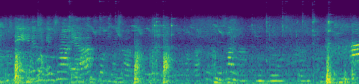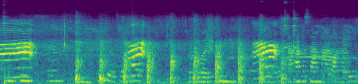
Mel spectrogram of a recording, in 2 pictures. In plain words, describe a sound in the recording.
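A young child talks in a high voice close by.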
